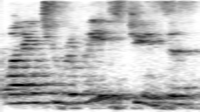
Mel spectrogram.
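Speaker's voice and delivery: ordinary delivery, nothing marked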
